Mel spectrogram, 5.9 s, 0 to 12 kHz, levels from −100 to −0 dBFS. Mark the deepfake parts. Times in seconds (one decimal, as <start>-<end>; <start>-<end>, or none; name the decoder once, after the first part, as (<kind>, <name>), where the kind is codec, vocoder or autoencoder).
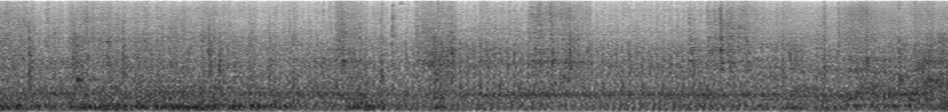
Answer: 4.7-5.9 (codec, SNAC)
